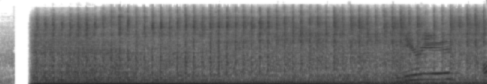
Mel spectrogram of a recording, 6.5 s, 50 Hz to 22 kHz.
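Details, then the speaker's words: Mazda MX-3 V6 (Red Ted) running at low speed: heavy, rapid, regular knock under the engine note, a serious rod knock that took it off the road and is leading to a 2.5L KLZE V6 engine swap. "as you can hear it's got a serious rod knock and that is why i stopped driving it because i knew it needed an engine"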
